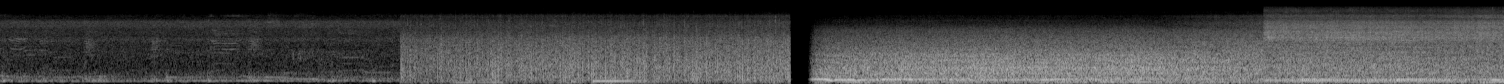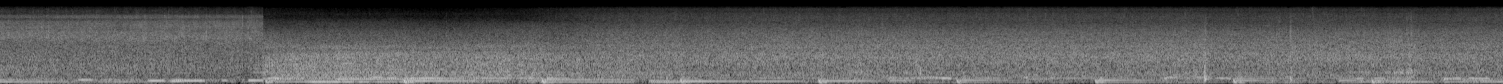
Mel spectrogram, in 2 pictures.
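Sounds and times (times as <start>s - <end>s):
heavy rain hissing: 0.0s - 8.0s, 10.4s - 30.0s
music with low sustained notes: 12.7s - 30.0s.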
